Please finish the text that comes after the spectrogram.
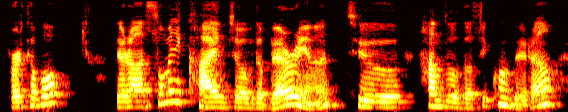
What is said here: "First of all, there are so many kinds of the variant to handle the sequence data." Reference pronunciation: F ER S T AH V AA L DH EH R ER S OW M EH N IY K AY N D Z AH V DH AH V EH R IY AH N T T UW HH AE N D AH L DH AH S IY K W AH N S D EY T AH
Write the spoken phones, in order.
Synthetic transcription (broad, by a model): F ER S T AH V AA L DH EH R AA S OW M EH N IY K AY N D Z AH V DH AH B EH R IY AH N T T UW HH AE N D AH L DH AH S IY K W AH N D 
